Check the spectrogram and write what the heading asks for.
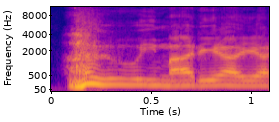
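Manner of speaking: loud exasperated sigh into a name; hammed-up weary reproach; mock exasperated call. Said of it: "이렇게 불렀을까?".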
